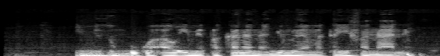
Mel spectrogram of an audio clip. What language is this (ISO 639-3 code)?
swa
